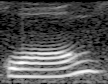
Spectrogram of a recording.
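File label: "gwong2", Cantonese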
